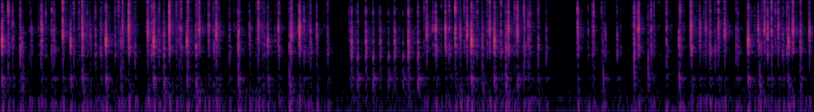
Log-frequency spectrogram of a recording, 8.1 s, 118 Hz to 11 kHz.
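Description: A 65% mechanical keyboard, the Space65 Cybervoyager with Holy Panda switches, an aluminum case and ABS keycaps, is typed on continuously with the fingertips of both hands. Its rapid, bright clacks are short and crisp, with little low end. Brief pauses fall near 3.4 and 5.7 seconds.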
